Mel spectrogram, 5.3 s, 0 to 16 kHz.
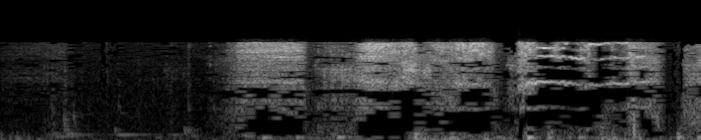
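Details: Barn owls at night around dawn on 5 April 2023, with a male bringing prey to a female, give harsh, breathy, drawn-out hissing screeches in rough bursts after a quieter start with faint rustling.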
